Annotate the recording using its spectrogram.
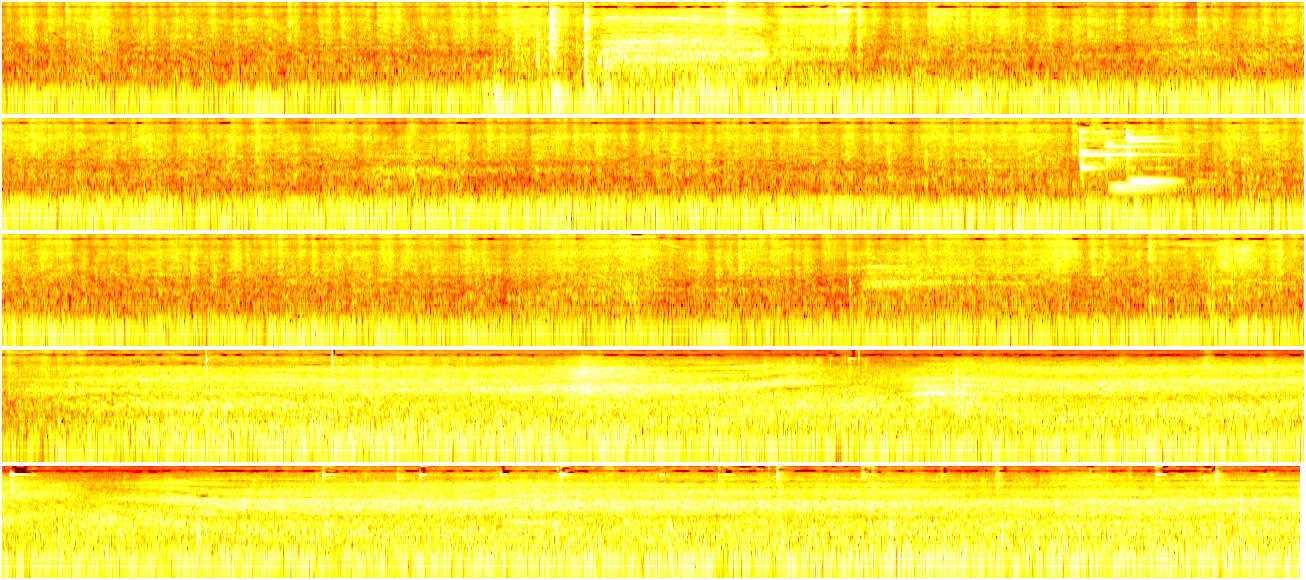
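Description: A semi-truck's engine idles with a steady low rumble inside the cab, with a brief rustle about three seconds in and a short electronic chime about twelve seconds in. From about twenty seconds the sound opens out into louder outdoor noise of wind in the falling snow.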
